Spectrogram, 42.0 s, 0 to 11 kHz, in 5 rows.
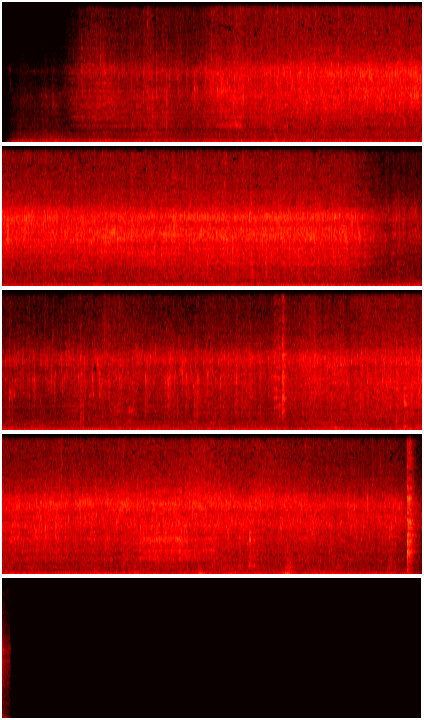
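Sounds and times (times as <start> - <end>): fish sizzling in hot oil: 1.3 - 33.8.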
